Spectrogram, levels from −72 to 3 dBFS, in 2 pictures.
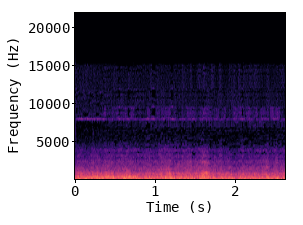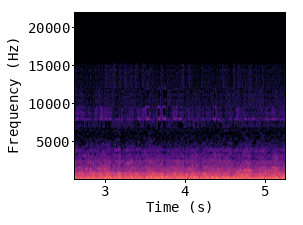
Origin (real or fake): fake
